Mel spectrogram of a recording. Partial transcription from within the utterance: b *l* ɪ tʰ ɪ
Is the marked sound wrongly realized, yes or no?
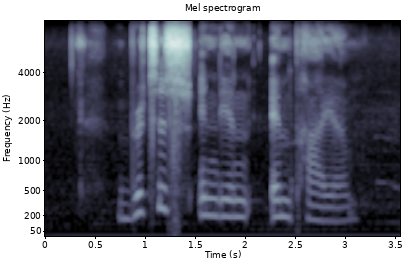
yes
